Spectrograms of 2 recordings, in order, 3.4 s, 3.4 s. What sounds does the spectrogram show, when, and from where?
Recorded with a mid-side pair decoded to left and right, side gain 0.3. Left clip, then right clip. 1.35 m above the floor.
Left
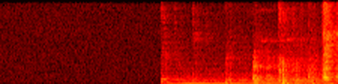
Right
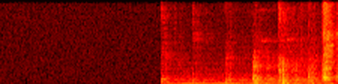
1.6 s running footsteps: 45° right, 6.5 m; by 3.3 s 50° right, 5.5 m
